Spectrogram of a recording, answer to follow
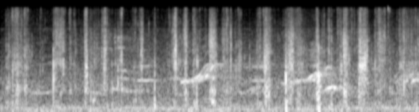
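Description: Sneakers scuffing and knocking on an asphalt court as players move around, a string of short, sharp impacts, with a few brief rising calls from the players.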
